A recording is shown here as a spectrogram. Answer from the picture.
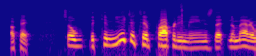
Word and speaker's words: commutative: you say the word commutative now some people like to say communitive but it's not communicative and the key word here is commute now does anybody here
